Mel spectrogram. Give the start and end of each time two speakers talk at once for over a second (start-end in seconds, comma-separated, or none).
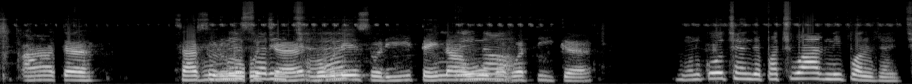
2.0-3.6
